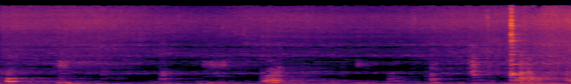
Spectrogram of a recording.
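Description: Onions frying in a pan give a steady, soft hiss of sizzling, broken by a few low scraping stirs and a sharp clack near the end, with no talk.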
